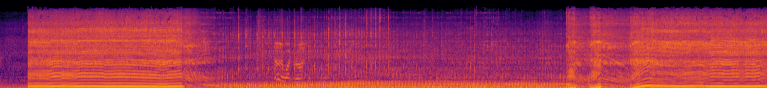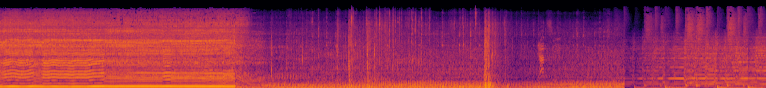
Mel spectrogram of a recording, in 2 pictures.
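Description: Gasoline chainsaw felling a tree: the engine is held at a high, steady pitch at full throttle for about three seconds starting a second in, then again for about seven seconds in the middle, sliding down to a lower, rougher run in between and afterwards. A single sharp thump comes about five seconds before the end, and music takes over near the end.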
